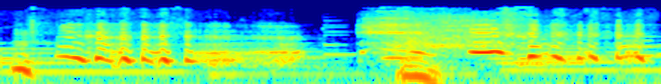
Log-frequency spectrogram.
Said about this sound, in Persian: اینقدر گریه نکن، اینجوری روحیه خانم جینم خراب میشه دیگه، این کار نکن.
